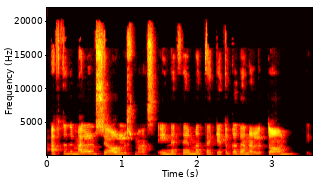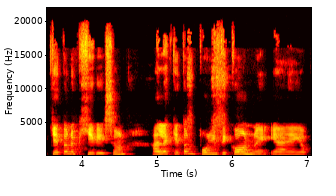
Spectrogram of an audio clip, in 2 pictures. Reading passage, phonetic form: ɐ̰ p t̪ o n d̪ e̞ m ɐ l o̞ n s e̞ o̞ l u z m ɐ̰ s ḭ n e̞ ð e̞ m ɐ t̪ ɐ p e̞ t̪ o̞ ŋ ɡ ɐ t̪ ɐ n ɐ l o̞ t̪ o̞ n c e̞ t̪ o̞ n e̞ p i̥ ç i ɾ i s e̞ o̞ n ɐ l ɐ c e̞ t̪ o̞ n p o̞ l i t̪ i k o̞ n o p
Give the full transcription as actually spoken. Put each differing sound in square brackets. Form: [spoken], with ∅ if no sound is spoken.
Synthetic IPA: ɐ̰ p t̪ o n d̪ e̞ m ɐ l o̞ n s e̞ o̞ l u z m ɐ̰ s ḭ n e̞ [θ] e̞ m ɐ t̪ ɐ [c] e̞ t̪ o̞ ŋ ɡ ɐ t̪ ɐ n ɐ l o̞ t̪ o̞ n c e̞ t̪ o̞ n e̞ p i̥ ç i ɾ i s e̞ o̞ n ɐ l ɐ c e̞ t̪ o̞ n p o̞ l i t̪ i k o̞ n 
